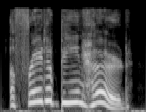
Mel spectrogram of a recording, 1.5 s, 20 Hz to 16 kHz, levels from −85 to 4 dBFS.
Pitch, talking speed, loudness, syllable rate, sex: 290 Hz, 165 wpm, -14 LUFS, 4.2 syllables/s, female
